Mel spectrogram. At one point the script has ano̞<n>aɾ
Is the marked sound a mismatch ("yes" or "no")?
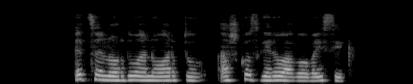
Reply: yes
